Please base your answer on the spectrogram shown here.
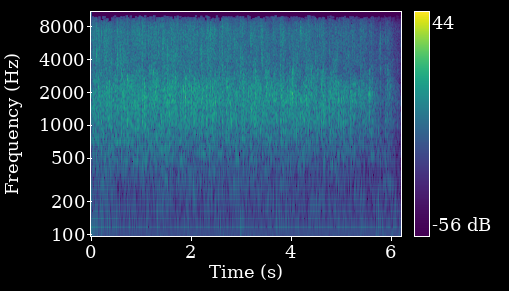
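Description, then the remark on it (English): An audience breaks into sustained applause for a question asking the government's Minister for Women what issues she would raise with the Pope, a dense, steady patter of many hands clapping for about six seconds at an even, fairly loud level, with no voices standing out. “That's the first, actually, an applause for a question.”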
